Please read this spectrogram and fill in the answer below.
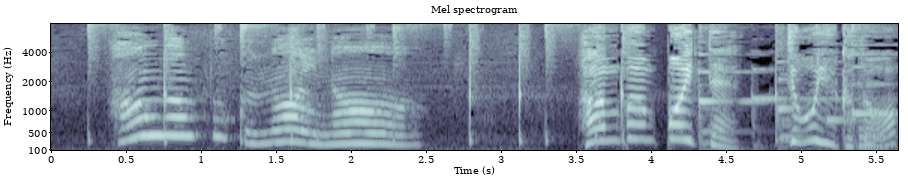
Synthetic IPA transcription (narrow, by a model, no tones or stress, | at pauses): hãmbɯ̟̃mpokɯ̟naino | hãmbɯ̟̃mpːo̞it̪ːed̪̥oːjɯ̟ːko̞t̪o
